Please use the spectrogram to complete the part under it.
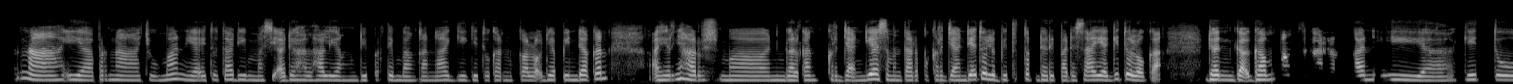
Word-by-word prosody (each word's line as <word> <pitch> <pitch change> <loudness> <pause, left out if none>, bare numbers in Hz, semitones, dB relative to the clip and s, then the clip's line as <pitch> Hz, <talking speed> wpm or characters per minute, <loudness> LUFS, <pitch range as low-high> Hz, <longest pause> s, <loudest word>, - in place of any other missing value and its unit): Pernah. 215 -7 +4
Iya 215 -2 +1
pernah. 210 -1 -3 0.2
Cuman 210 +5 -3
ya 195 - +1
itu 215 - -10
tadi 220 -1 -1 0.2
masih 195 -1 +1
ada 205 +3 -2
hal-hal 200 0 -2
yang 190 - -6
dipertimbangkan 195 -1 -6
lagi 200 -1 -3
gitu 200 0 -5
kan. 195 -1 -5
Kalau 195 -1 -1
dia 210 -1 -1
pindah 210 +1 +1
kan 265 +1 +5 0.5
akhirnya 210 +5 +2
harus 210 0 +2 0.2
meninggalkan 195 0 -1
pekerjaan 195 -2 0
dia 240 - +9
sementara 200 -1 -1
pekerjaan 205 -1 0
dia 220 - +7
itu 260 +3 +4
lebih 215 0 -2
tetap 235 - -3
daripada 195 -1 -3
saya 205 +1 +5
gitu 245 - -2
lho 190 - +4
Kak, - - +2 0.5
dan 220 -1 +8
enggak 205 0 +6
gampang 235 - +3
sekarang 200 -1 -6 0.2
kan? 210 +1 +2 0.2
Iya 205 -4 -1 0.4
gitu. 220 0 -3
205 Hz, 165 wpm, -26 LUFS, 195-215 Hz, 0.5 s, dia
